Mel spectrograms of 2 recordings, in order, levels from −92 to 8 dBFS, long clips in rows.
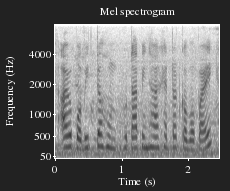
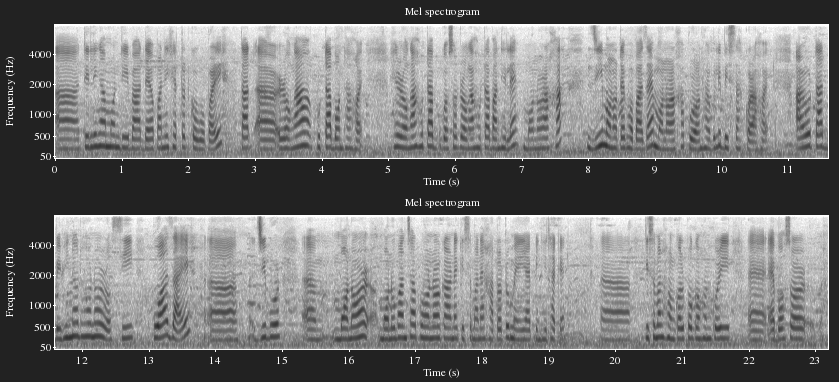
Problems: constant background noise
